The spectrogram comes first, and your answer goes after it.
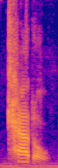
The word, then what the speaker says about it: cattle: in most cases class the double t will always sound like a d okay so instead of saying cattle we would say cattle cattle okay very good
